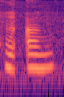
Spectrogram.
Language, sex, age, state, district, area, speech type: Bodo, female, 18-30, Assam, Baksa, rural, spontaneous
